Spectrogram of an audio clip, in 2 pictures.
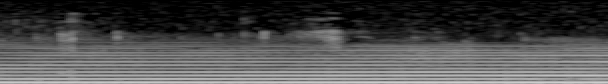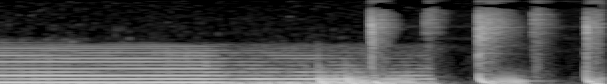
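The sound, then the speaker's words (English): The P&O ship Fair Star gives one long, deep, steady horn honk lasting about four seconds, loud and rich in overtones, then breaks into a few short, harsh noisy bursts. “And hey, just for old time's sake, one last time, please, Fair Star, just for me, honk if you're horny.”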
